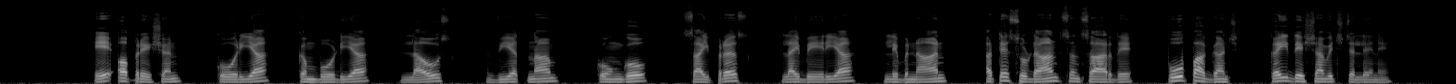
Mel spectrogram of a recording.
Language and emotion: Punjabi, neutral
